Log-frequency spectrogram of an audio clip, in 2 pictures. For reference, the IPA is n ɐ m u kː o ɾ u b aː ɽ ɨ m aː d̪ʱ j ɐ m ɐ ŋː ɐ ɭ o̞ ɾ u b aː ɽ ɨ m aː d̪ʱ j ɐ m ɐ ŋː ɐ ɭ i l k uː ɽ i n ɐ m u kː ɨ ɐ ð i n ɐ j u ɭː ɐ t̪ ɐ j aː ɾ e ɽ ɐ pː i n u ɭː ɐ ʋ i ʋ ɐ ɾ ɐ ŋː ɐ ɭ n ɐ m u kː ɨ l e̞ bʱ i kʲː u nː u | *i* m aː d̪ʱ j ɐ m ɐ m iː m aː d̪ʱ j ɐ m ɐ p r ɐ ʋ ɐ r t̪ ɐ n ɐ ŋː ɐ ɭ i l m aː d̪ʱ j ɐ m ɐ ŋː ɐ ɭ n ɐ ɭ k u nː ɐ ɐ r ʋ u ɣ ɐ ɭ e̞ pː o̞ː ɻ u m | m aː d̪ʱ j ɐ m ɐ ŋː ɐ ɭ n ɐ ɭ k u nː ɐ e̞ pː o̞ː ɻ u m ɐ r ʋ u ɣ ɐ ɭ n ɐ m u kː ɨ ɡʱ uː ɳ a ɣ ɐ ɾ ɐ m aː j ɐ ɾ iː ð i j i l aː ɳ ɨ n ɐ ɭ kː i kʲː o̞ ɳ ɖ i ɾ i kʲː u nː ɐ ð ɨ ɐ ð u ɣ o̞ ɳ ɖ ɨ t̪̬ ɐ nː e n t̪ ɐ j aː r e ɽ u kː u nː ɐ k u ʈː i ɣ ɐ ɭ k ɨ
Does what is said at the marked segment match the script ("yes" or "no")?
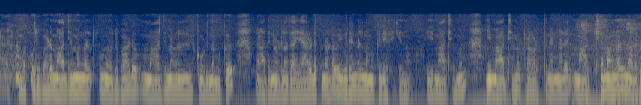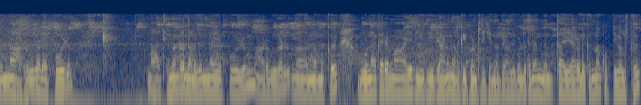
no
